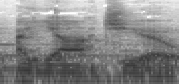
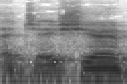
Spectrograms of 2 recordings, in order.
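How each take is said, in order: First: The name begins without an English hard J sound. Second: The name begins with an English hard J sound. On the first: "it's probably a Yachio or a Yakio. So a Yachio sounds better" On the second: "I've always pronounced it a Jatio, but I come from an English-speaking background, so J is always pronounced hard"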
